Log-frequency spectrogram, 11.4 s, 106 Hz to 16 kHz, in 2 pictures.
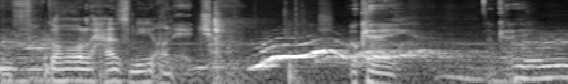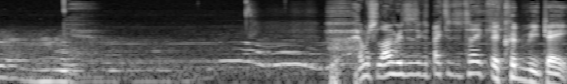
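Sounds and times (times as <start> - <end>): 
whale song played through a ship's whale song relay: 0.0 - 1.2, 1.8 - 9.2
speech: 0.5 - 4.2, 5.0 - 6.6, 9.2 - 11.3.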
